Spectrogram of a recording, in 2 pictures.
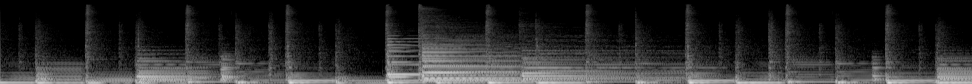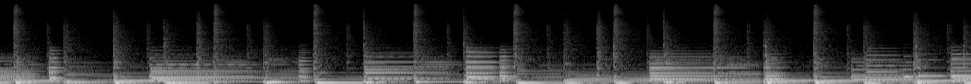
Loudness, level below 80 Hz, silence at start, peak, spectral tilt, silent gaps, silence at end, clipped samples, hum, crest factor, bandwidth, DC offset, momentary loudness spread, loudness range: -23 LUFS; -26 dBFS; 0 s; -4 dBFS; -8 dB/octave; none; 0 s; under 0.1%; none; 18 dB; 17 kHz; under 0.1%; 9 LU; 5 LU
